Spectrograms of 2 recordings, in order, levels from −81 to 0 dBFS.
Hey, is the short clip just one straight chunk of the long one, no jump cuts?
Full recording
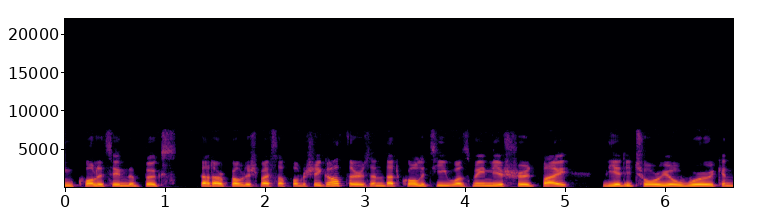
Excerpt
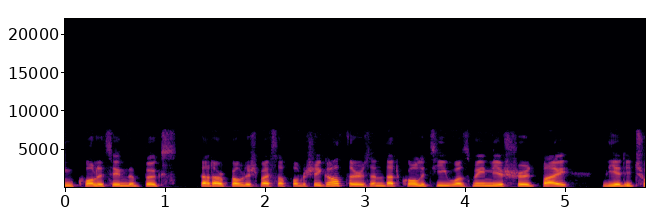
yes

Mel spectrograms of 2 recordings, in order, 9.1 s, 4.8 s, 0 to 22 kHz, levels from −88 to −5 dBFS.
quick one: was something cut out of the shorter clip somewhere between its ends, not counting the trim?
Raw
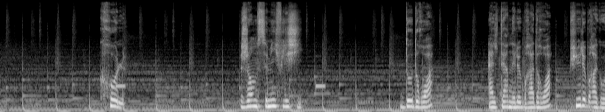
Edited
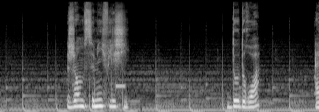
yes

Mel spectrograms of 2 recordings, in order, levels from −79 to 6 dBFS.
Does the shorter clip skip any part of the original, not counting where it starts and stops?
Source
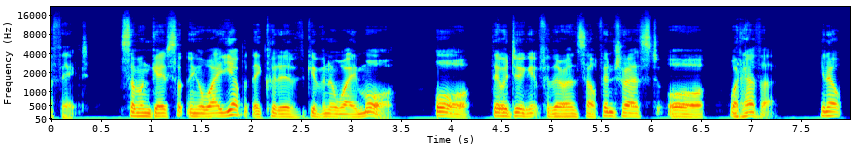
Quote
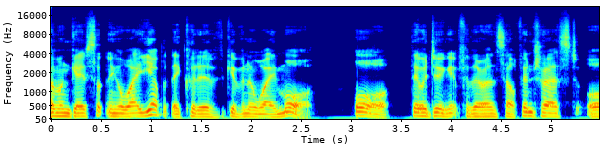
no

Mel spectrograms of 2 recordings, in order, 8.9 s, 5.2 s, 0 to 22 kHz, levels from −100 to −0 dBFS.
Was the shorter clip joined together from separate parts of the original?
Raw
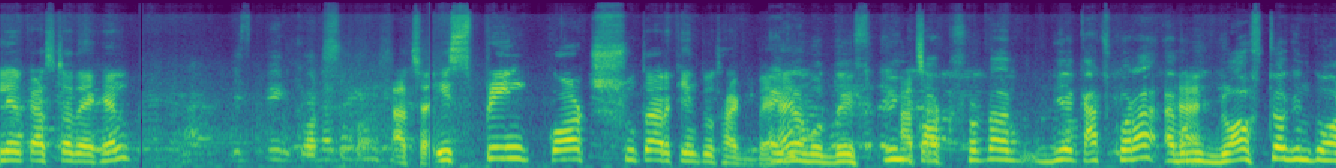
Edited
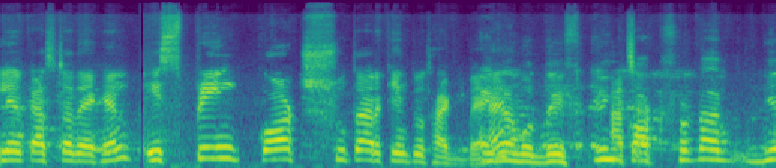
yes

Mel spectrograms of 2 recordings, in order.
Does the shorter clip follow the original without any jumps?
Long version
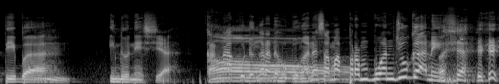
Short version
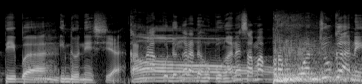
no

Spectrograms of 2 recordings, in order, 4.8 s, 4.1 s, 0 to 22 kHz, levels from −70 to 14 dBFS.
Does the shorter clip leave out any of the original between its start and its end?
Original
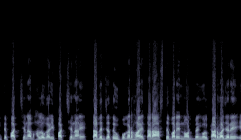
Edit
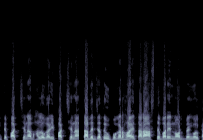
yes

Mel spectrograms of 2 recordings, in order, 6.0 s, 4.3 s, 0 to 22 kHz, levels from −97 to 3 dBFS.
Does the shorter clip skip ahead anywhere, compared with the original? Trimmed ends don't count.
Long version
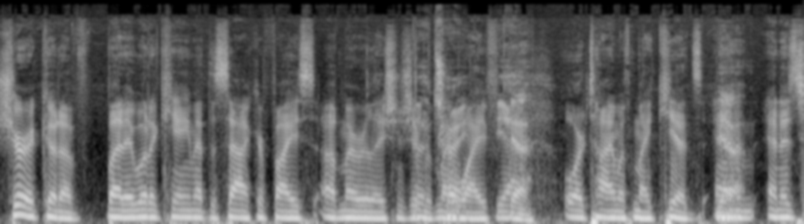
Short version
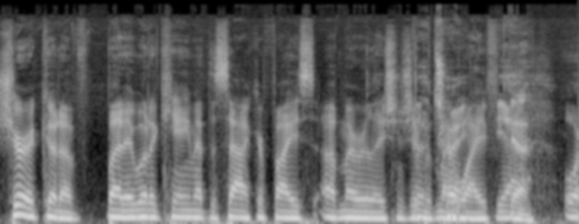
no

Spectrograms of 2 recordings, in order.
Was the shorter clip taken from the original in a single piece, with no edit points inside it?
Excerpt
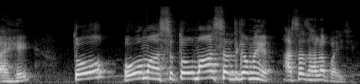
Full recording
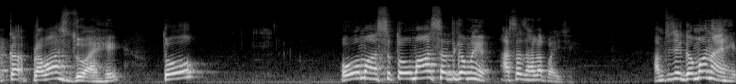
no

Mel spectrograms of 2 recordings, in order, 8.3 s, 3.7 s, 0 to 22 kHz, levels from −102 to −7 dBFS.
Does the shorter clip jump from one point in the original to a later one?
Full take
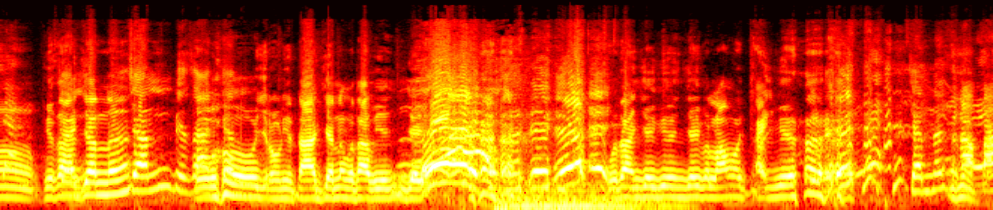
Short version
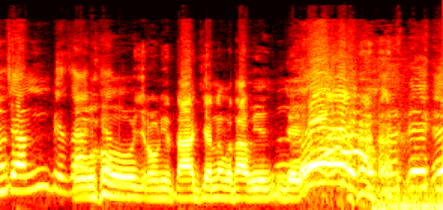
no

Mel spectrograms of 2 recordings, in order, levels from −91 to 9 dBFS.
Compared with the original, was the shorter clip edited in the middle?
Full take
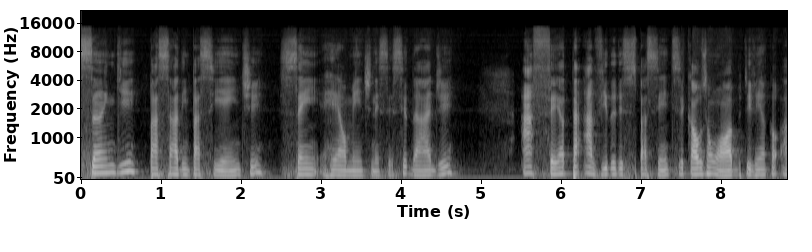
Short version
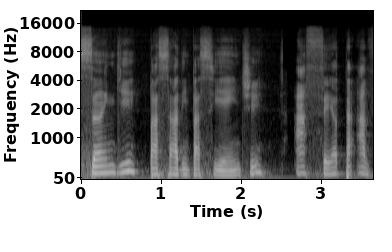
yes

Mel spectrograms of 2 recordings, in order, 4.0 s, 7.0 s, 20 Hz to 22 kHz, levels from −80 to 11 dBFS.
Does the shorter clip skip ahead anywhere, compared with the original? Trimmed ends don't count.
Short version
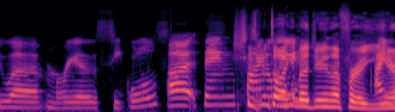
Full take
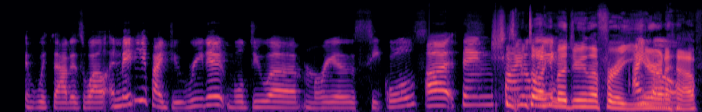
no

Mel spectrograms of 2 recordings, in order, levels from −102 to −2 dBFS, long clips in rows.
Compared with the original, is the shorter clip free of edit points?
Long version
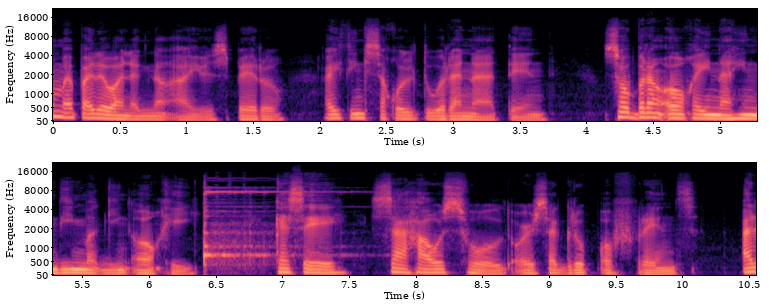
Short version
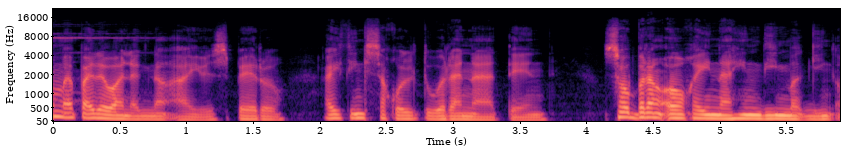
yes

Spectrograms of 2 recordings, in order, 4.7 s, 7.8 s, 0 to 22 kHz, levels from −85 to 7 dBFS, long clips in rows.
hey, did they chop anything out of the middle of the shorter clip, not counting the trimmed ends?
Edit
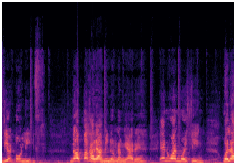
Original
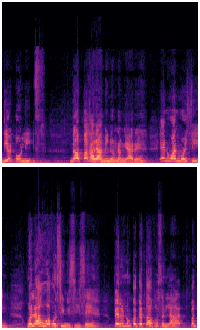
no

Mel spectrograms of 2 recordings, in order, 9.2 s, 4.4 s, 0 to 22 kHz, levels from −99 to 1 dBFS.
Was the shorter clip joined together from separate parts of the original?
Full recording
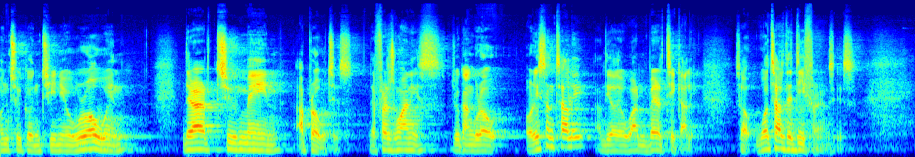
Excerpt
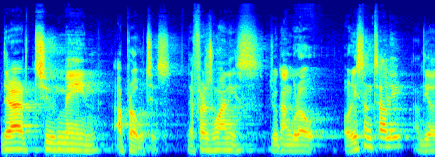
no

